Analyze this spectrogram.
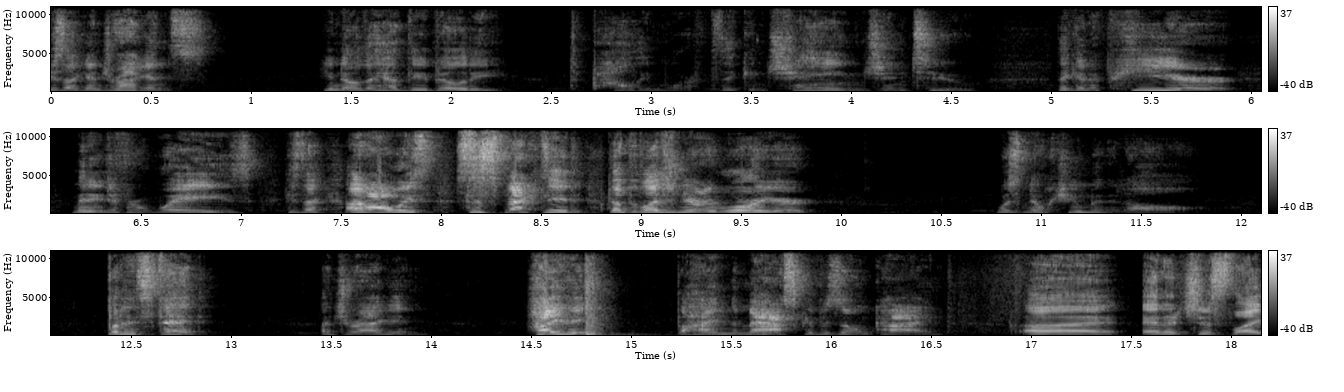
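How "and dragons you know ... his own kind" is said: put-on conspiratorial hushed whisper. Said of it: "whispers as if he's, like, being overheard".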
